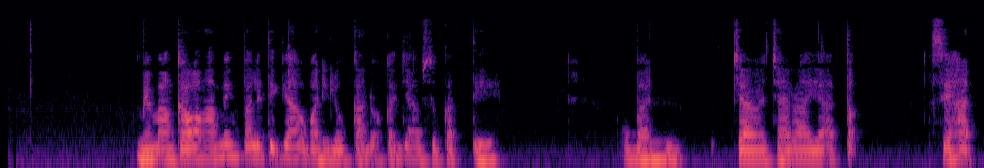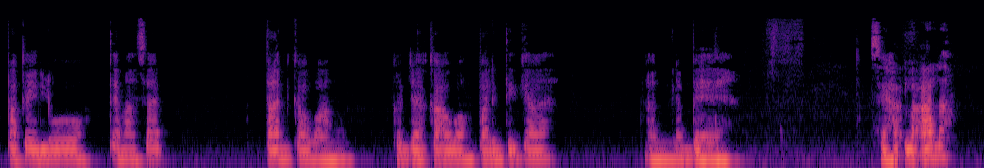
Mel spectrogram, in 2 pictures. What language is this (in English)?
Mainstream Kenyah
